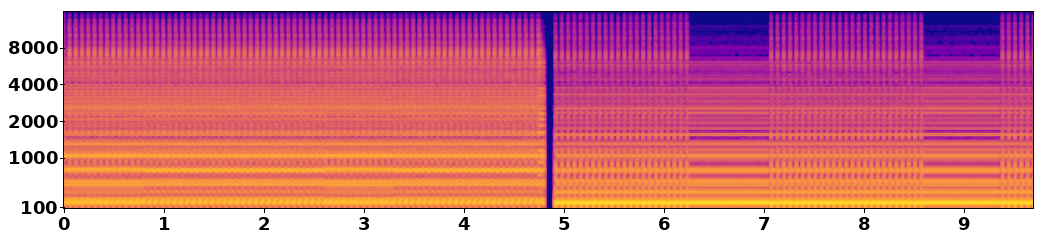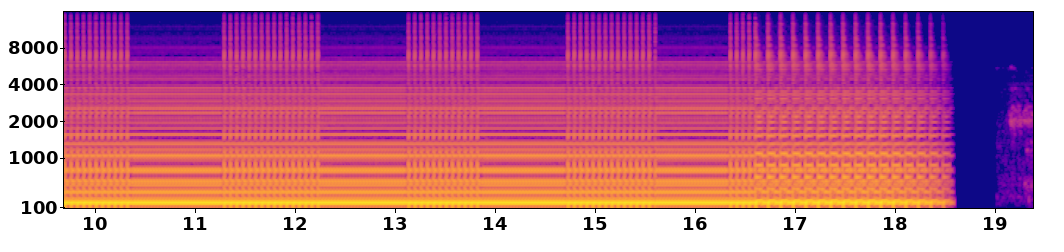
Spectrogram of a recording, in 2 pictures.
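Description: A loud, buzzy synthetic tone run through distortion effects: steady at first, then abruptly chopped into rhythmic pulsing bursts, ending in a rapid fluttering warble before cutting off. No voices.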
